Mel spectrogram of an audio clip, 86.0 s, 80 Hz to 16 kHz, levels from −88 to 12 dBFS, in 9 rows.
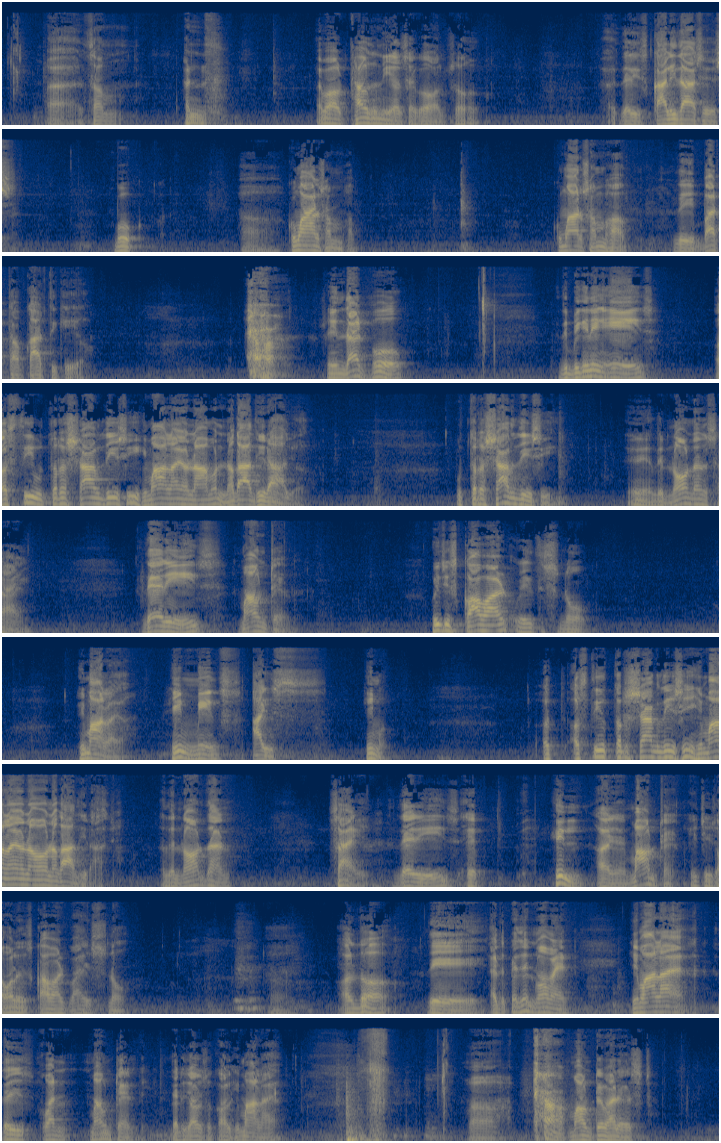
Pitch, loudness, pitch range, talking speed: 95 Hz, -20 LUFS, 80-115 Hz, 60 wpm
